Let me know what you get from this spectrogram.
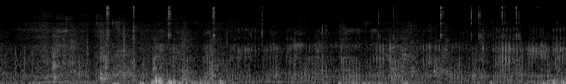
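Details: Jimmy, a pet cat, purring steadily while playing indoors, a low continuous rumbling with soft rhythmic pulses, with a few light clicks and rustles in a small room.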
